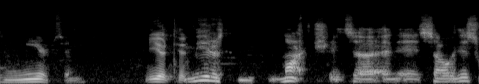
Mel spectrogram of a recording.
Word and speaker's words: Märzen: So they say the correct way to say it is Märzen.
